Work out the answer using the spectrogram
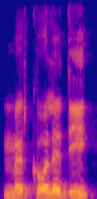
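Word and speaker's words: mercoledì: it or not but from monday to friday the stress is on the last syllable of the word so you can say like this lunardi marte di mercoledi okay and then for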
